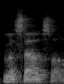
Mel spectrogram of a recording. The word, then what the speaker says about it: Lo Celso: Lo Celso.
